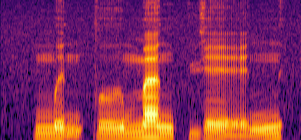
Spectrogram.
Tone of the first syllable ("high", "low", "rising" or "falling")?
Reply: low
